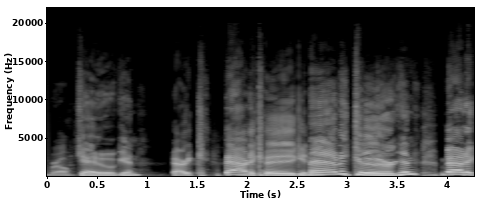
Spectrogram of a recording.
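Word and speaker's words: Keoghan: Kogan.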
